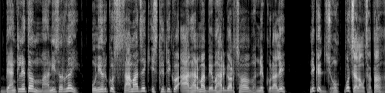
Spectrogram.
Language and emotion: Nepali, disgusted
